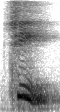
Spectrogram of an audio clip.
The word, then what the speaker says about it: Qi: तो उसके बाद है ची। यस, इधर QI लिखा है बट आई am pronouncing it एज ची।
